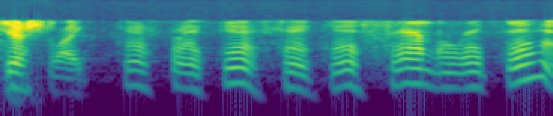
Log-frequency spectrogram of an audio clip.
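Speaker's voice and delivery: mock muffled, turned-away speech. Showing how a woman sounded turning her head from the mic, imitating a muffled voice. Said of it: "she would go muffled".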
